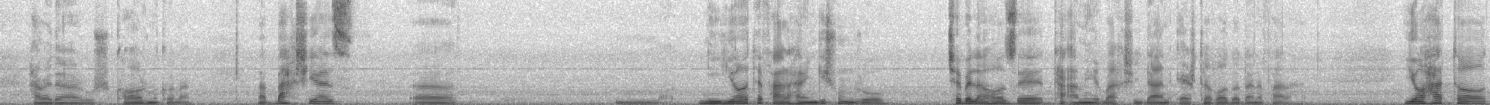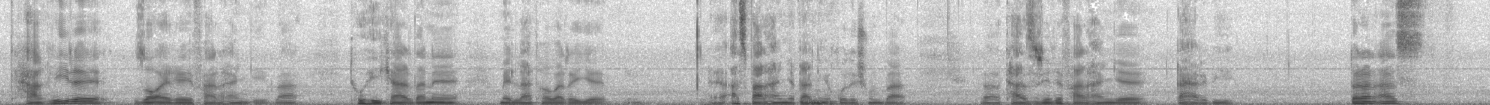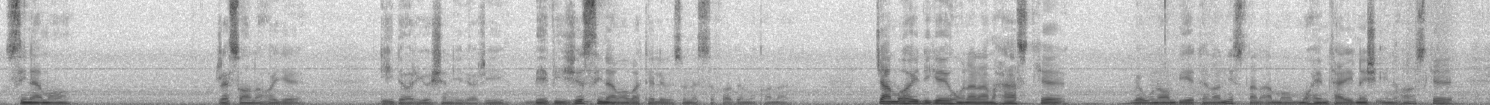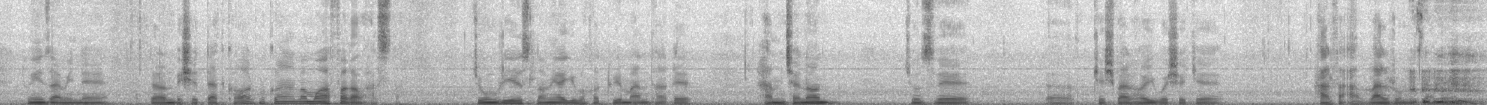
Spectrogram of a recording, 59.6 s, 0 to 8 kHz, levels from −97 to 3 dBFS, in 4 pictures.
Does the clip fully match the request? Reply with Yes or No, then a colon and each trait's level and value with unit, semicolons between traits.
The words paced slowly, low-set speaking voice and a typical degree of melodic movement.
Yes: slow, 95 wpm; very low, 95 Hz; average, 3.8 semitones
